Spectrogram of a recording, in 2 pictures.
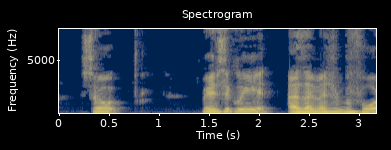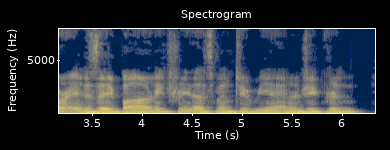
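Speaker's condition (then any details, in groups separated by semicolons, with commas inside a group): Spastic cerebral palsy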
